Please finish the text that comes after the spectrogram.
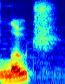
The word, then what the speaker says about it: loach: Hylian, how do you pronounce that? Is it loach?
